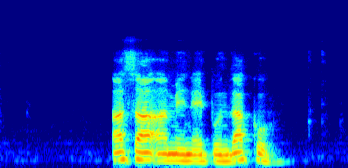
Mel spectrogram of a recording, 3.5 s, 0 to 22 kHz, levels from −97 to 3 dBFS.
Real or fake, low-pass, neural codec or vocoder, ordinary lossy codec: real; 7.2 kHz; none; Opus, 24 kbps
